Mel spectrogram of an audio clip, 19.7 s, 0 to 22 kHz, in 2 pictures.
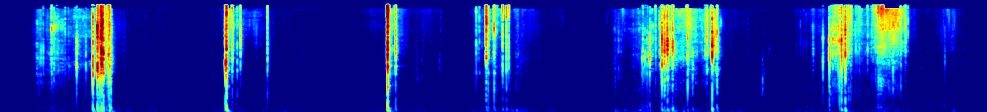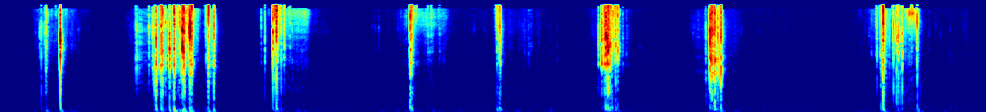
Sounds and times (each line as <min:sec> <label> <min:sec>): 0:00.5 Crunch of bones 0:01.2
